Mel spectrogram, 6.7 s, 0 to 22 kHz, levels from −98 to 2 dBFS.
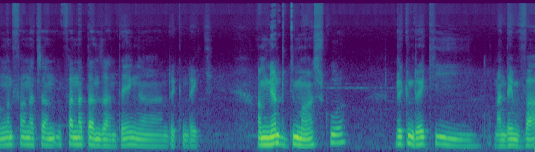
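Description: No technical faults are audible anywhere in the speech recording.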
